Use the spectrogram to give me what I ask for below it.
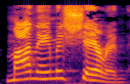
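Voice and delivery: high, loud, drawn-out introduction; outgoing lady. Retold or imitated. Outgoing lady introducing herself to her seatmate, hammed-up friendliness. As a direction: stretch it out, big and sociable. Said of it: "She's like".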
